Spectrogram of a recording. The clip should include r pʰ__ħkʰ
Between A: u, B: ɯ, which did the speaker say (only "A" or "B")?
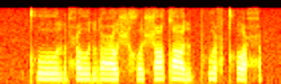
A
